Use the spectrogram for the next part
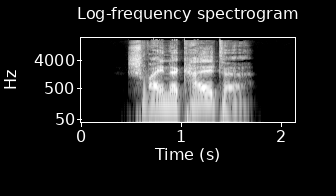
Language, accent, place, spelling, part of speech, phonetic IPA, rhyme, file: German, Germany, Berlin, schweinekalte, adjective, [ˈʃvaɪ̯nəˈkaltə], -altə, De-schweinekalte.ogg
- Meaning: inflection of schweinekalt: 1. strong/mixed nominative/accusative feminine singular 2. strong nominative/accusative plural 3. weak nominative all-gender singular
